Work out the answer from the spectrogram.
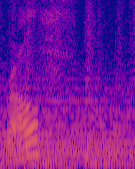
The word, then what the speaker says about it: Rolf: a new person named rolf apparently it's supposed to be ralph pronounced ralph but i guess probably still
